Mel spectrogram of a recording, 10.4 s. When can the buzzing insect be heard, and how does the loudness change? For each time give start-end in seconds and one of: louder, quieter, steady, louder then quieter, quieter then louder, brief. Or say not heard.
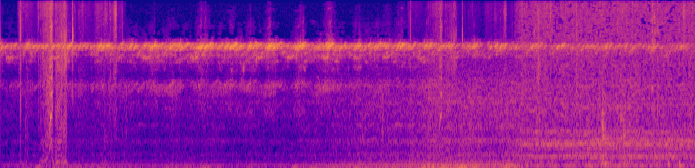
0.0-10.3 louder.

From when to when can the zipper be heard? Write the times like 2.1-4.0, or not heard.
0.2-1.9, 6.1-8.2.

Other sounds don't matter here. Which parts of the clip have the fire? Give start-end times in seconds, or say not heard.
not heard.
